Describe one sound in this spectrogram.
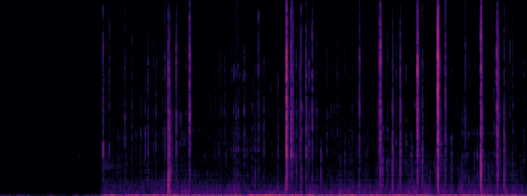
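A fire crackles and pops inside a metal barrel.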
